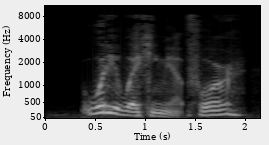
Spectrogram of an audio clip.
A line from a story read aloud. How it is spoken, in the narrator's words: whimpered Colonel Korn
